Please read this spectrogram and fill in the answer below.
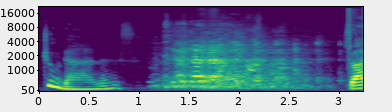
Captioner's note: audience Laughter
